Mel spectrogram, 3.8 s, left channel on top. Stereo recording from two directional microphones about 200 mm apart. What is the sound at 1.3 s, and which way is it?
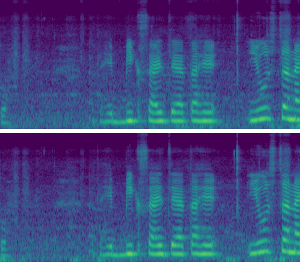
Speech, 40° right (ahead or behind).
